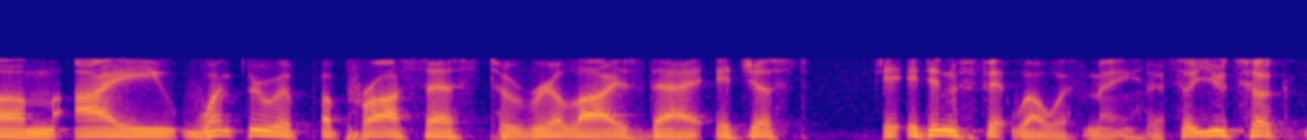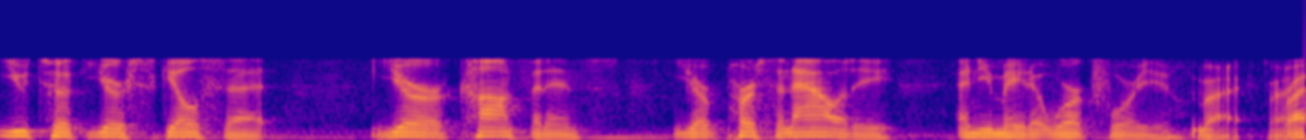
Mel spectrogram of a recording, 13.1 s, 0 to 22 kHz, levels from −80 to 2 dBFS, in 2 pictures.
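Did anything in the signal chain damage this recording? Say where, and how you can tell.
No, the chain did no damage: the speech has the G.711 telephone coding you would expect, with the band stopping around 3.8 kHz, as normal for the narrowband line.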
